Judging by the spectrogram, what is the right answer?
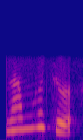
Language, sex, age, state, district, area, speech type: Nepali, female, 18-30, West Bengal, Jalpaiguri, urban, conversation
